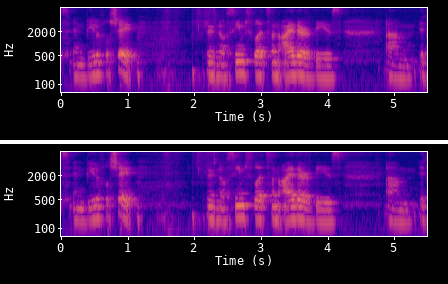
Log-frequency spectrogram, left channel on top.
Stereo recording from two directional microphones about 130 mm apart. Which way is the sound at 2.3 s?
35° right (ahead or behind).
